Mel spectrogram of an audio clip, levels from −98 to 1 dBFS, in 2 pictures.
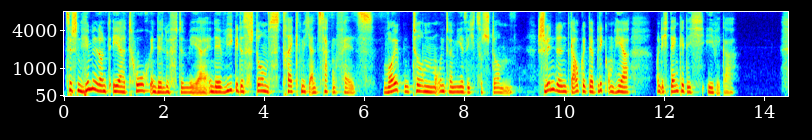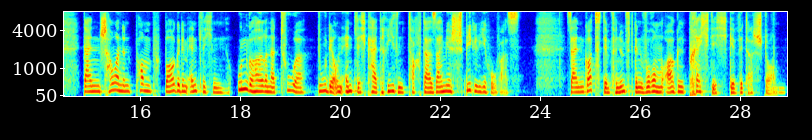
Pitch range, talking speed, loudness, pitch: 165-200 Hz, 120 wpm, -16 LUFS, 185 Hz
